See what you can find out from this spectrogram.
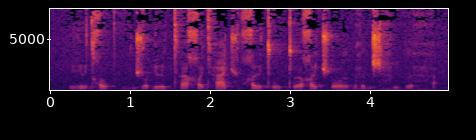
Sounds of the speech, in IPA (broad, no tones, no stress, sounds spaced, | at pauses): r ɨ d χ u pʰ o̤ d͡ʒ o ɗ ɨ l tʰ ɐ χ ɵ d h a t͡ʃ ṳ χ ɨ tʼ u l tʼ ɵ χ ɨ t͡ʃʼ o l ɓ a̤ l d͡ʒ a̤ m ṳ l a̤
